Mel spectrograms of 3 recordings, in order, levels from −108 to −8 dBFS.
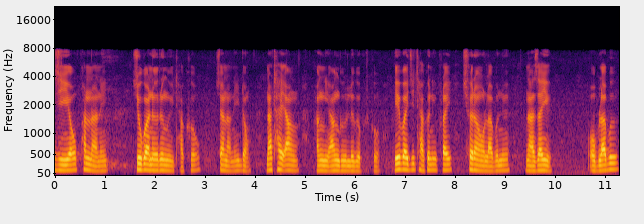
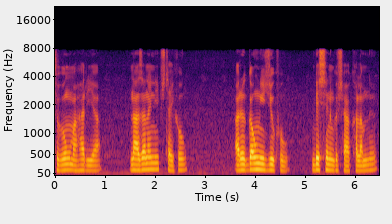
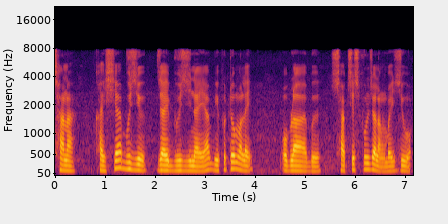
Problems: none marked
